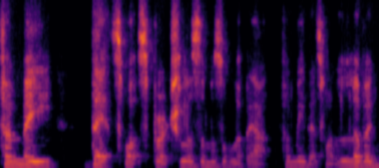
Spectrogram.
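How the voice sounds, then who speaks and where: A woman talks at a medium pitch with ordinary pitch variation and some vocal fry. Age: 70s. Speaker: psychic medium. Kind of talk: interview.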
